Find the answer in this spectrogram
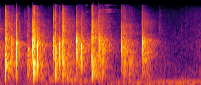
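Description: A few people clapping in a small room, thinning out and stopping about one and a half seconds in.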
